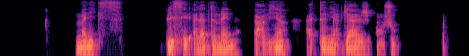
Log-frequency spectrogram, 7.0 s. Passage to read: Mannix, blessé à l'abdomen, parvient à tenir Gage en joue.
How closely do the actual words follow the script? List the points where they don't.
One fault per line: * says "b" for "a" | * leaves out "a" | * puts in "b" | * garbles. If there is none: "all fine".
all fine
